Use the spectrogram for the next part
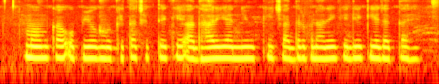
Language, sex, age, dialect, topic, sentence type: Hindi, female, 25-30, Marwari Dhudhari, agriculture, statement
